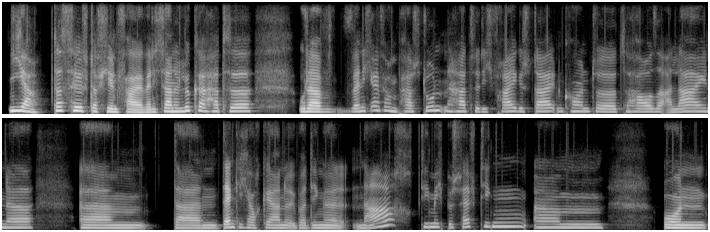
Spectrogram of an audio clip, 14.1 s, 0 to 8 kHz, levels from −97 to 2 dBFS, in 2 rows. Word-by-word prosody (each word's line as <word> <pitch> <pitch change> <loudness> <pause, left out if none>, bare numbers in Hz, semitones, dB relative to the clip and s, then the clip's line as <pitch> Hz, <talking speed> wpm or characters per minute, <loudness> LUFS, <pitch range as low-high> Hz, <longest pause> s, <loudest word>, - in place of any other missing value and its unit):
Ja, 240 -9 +8
das 275 0 +4
hilft 260 -3 +6
auf 215 - +2
jeden 210 -2 +5
Fall. 180 -2 +6
Wenn 180 - +4
ich 190 - -3
da 230 - +7
'ne 220 - +5
Lücke 265 0 +4
hatte 240 +1 +2 0.4
oder 210 -1 +7
w - - -13 0.2
wenn 215 +3 0
ich 260 +3 -8
einfach 285 -2 -3
'n 235 - -2
paar 215 0 -5
Stunden 260 +1 -4
hatte, 230 -1 -3
die - - -6
ich 200 - -14
frei 220 +2 -2
gestalten 220 0 -3
konnte, 215 -2 -4
zu 205 0 -9
Hause 210 0 -2
alleine, 210 +2 -2 0.5
ähm, 185 -2 -2 0.2
dann 180 -1 -2
denke 220 +1 +3
ich 205 -2 -7
auch 190 0 -9
gerne 190 -2 -3
über 180 +2 -6
Dinge 185 -1 -4
nach, 265 - -3
die 250 - -5
mich 250 0 -6
beschäftigen. 280 +5 -5
Ähm, 215 -1 -5 0.6
und 195 -2 +2
215 Hz, 185 wpm, -23 LUFS, 190-235 Hz, 0.6 s, Ja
